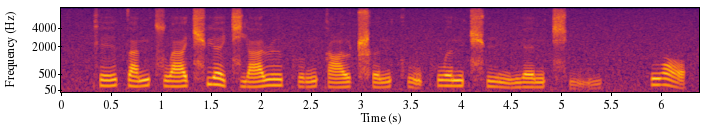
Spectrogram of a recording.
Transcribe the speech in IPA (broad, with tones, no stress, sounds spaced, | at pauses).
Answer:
kʰ e˧˥ ɪ̯ t̪ a˧˥ n t͡s w ä˧˥ t͡ɕʰ ɥ ɛ˥˩ t͡ɕ j ä˧˥ ɻ ɻ̩˥ pʰ ʊ˧˥ ŋ k ɑ˧˥ ʊ̯ ʈ͡ʂʰ ə˧˥ n kʰ ṵ˨˩ pʰ w ə˥ n t͡ɕʰ y˥˩ n l ɥ ɛ˥ n t͡ɕʰ ḭ˨˩˦ | w ɔ˥˩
